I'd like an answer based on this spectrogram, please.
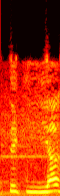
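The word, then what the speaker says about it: Tekija: Oui, qui s'appelle la Tequia, c'est-à-dire TE, ça s'écrit K-I-J-A.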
